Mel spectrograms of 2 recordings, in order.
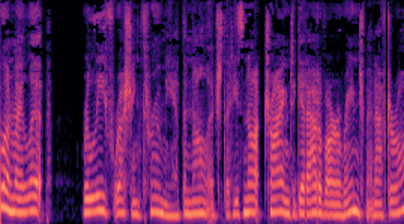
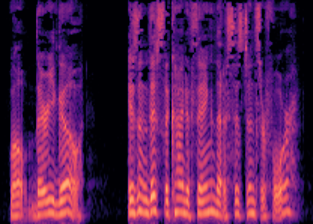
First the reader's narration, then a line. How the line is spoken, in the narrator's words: I say dryly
